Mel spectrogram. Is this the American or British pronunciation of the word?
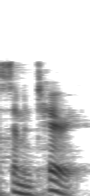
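American. It is said with an American pronunciation. This is the newer form used in America.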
